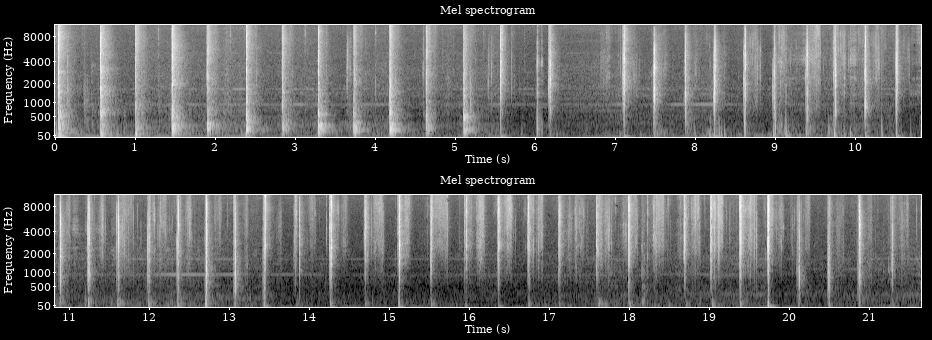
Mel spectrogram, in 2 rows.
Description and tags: Footsteps Walking on Wooden Floor Bare Feet 2
Walking on my bare feet. Recorded with Edirol R-1 & Sennheiser ME66.
foot, running, walk, steps, walking, run, footsteps, feet, bare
